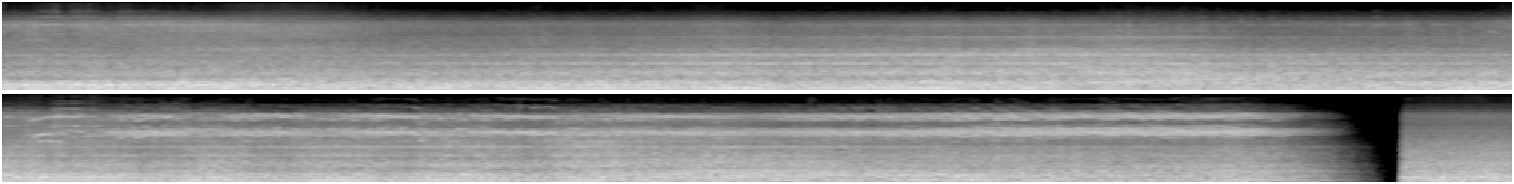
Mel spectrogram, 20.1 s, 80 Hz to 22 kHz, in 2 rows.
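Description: Great Western Railway Class 800 unit 800 313 at a station, a continuous loud rumble of the moving train joined midway by a sharp, sustained high-pitched wheel squeal, ending in an abrupt brief cutout.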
